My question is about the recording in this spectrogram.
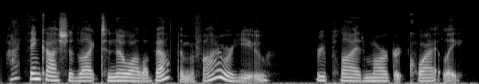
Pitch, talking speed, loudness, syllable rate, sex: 185 Hz, 215 wpm, -18 LUFS, 5.6 syllables/s, female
